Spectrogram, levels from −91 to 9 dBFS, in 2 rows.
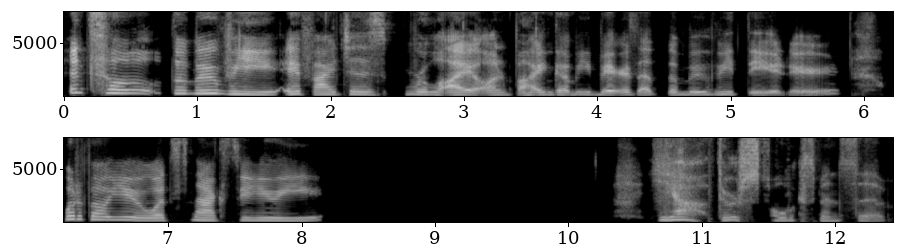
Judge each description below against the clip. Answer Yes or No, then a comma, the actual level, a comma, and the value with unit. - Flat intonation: No, average, 4.4 semitones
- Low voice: No, high, 230 Hz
